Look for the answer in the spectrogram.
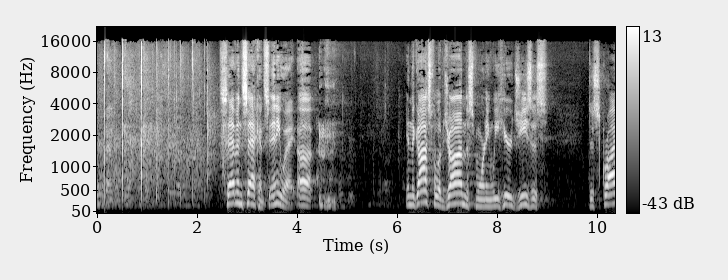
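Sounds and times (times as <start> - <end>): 
hands clapping: 0.0 - 2.7
speech: 2.6 - 4.9, 6.2 - 9.0, 9.8 - 10.3.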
